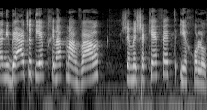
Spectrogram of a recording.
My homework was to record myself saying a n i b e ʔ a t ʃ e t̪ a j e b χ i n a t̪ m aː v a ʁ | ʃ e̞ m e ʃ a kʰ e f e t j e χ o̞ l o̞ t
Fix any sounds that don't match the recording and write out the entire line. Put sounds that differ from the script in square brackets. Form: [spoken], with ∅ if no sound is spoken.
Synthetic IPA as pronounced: a n i b e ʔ a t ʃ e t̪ [i] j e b χ i n a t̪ m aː v a ʁ | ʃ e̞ m e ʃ a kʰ e f e t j e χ o̞ l o̞ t

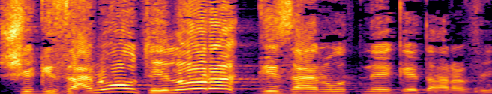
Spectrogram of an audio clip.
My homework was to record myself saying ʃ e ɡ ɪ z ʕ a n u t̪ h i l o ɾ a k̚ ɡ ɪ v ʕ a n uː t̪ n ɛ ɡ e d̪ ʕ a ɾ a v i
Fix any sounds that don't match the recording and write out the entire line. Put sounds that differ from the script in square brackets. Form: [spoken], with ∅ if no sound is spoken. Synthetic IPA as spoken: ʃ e ɡ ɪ z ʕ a n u t̪ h i l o ɾ a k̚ ɡ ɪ [z] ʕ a n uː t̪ n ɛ ɡ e d̪ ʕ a ɾ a v i

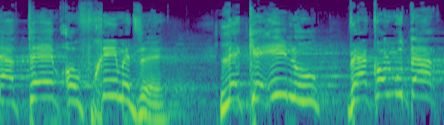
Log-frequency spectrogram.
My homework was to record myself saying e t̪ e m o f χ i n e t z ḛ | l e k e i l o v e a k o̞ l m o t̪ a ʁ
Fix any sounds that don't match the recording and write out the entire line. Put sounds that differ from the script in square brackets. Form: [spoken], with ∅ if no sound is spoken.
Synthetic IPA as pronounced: [a] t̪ e m o f χ i [m] e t z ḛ | l e k e i l [u] v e a k o̞ l m [u] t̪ a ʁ

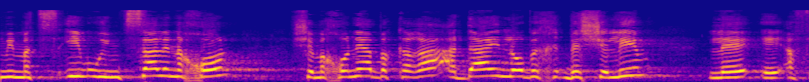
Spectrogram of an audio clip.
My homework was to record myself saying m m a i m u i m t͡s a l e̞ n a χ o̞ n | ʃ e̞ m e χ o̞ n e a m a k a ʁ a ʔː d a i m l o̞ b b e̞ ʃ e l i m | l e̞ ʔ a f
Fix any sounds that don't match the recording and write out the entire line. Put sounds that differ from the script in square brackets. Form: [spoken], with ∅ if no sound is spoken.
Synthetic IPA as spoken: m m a i m u i m t͡s a l e̞ n a χ o̞ n | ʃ e̞ m e χ o̞ n e a [b] a k a ʁ a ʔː d a i [n] l o̞ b b e̞ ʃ e l i m | l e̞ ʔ a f

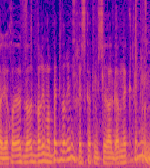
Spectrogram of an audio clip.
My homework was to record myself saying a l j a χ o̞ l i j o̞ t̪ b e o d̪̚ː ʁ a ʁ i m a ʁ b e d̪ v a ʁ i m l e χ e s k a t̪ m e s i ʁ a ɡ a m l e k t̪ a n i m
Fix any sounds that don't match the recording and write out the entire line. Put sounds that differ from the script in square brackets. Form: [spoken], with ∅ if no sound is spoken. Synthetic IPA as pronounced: a l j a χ o̞ l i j o̞ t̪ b e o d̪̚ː [v] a ʁ i m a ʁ b e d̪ v a ʁ i m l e χ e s k a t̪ m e s i ʁ a ɡ a m l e k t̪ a n i m

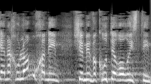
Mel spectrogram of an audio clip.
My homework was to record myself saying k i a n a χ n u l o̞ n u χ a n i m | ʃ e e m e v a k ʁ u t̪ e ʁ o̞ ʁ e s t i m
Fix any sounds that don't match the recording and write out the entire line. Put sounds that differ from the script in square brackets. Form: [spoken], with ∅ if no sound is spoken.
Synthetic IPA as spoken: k i a n a χ n u l o̞ [m] u χ a n i m | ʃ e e m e v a k ʁ u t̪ e ʁ o̞ ʁ [i] s t i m

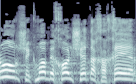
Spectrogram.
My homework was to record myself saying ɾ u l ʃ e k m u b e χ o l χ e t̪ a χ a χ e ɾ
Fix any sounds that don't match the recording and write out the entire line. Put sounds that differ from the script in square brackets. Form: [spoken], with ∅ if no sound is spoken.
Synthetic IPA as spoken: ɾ u [ɾ] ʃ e k m [o] b e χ o l [ʃ] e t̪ a χ a χ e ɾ

